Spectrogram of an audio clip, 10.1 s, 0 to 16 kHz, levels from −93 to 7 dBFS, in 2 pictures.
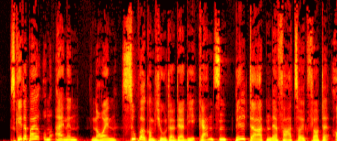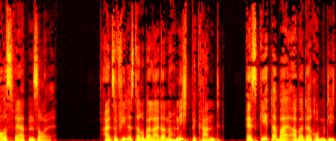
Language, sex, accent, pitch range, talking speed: German, male, German, 150-210 Hz, 170 wpm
